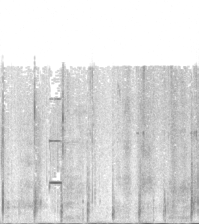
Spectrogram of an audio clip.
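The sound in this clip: Footsteps of a slow jog: a steady rhythm of many soft thuds at an even pace, each footfall landing with a dull scuff, and no voices over them.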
